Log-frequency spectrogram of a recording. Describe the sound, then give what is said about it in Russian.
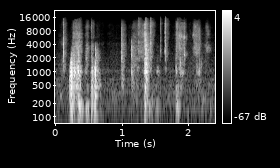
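Crisp paper rustling as a book by Gladwell, of about 450 pages, is handled, a series of short, dry crinkling bursts with brief pauses between them, fairly quiet and with no voices. “Вот у меня есть книжка. В ней есть определенное количество страниц.”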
